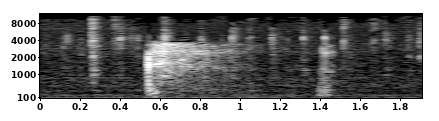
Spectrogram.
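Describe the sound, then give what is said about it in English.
A few scattered computer keyboard clicks tap out at an uneven pace, one sharper keystroke standing out with a brief ringing tail, all fairly quiet with no voices. “Takes a lot of typing to put that on.”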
